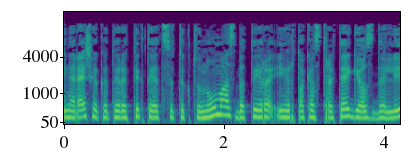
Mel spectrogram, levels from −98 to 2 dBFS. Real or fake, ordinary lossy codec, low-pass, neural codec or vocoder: real; MP3, 48 kbps; 14.4 kHz; none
